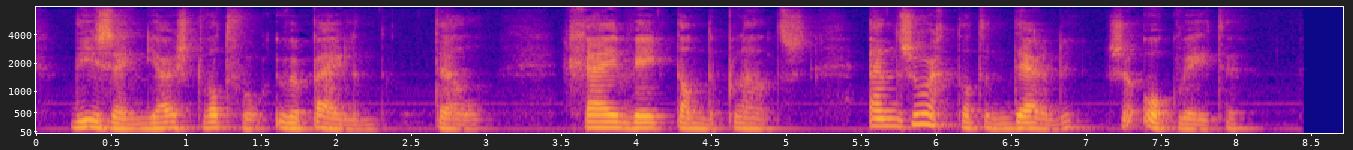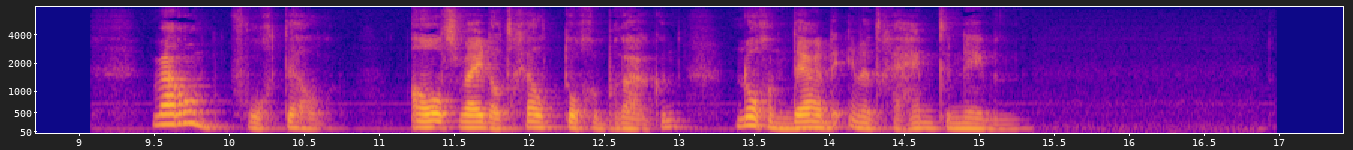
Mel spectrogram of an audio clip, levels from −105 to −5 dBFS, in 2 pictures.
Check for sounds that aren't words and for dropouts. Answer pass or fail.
pass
